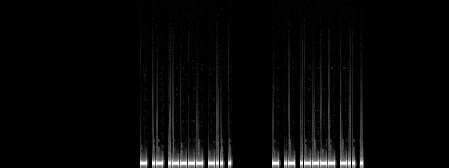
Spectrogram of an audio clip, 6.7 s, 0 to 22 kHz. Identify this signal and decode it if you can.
Morse code, heard as a keyed tone, about 40 wpm, 700 Hz. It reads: TA1DE TA1DE
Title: DXCC-100 Call Signs - 5 Characters - Repeated 2x - 40wpm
